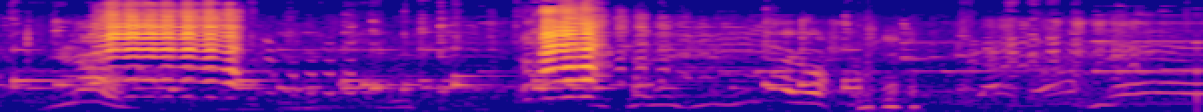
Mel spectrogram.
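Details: Lambs bleating: two loud, harsh, quavering bleats about two seconds apart, with softer low voices, steady background tones and faint talk between them.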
